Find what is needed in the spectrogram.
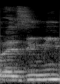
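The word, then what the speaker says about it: résumé: अगर मैं इस वर्ड को रेज्यूमी पढ़ूंगा, अगर मी के ऊपर स्ट्रेस दूंगा तो उस वर्ड का मीनिंग बदल जाएगा।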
